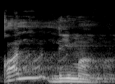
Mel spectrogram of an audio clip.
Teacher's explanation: تو یہاں ادغام کریں گے لیکن غنہ نہیں کریں گے، قاف کا لام میں ادغام ہوگا۔ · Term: ادغام بلا غنہ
